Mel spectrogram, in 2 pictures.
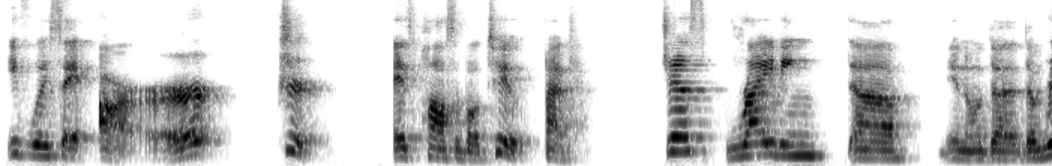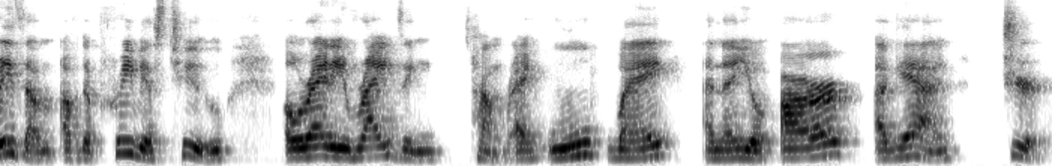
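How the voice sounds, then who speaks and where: A woman's voice: fairly low pitch, unhurried, pushed and bright. A woman with a Chinese accent, a native Mandarin speaker, giving an informal language lesson in a rambling, self-correcting way. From China. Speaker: language teacher, podcast host.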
